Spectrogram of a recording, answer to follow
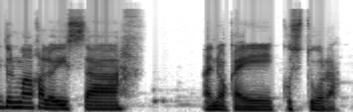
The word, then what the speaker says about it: Costura: So, punta na tayo dun mga Kaloys sa kay Kustura. Okay? Kostura. Okay, yun yung pag-pronounce.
